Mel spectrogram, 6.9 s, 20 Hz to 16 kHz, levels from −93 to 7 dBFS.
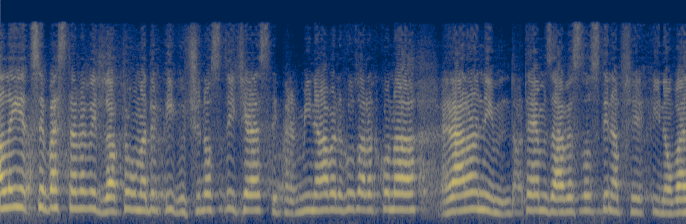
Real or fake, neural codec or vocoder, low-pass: fake; codec, 16 kHz in and 24 kHz out, 0.4 kbps, LongCat-Audio-Codec, fine tuned four codebook decoder; 10.8 kHz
